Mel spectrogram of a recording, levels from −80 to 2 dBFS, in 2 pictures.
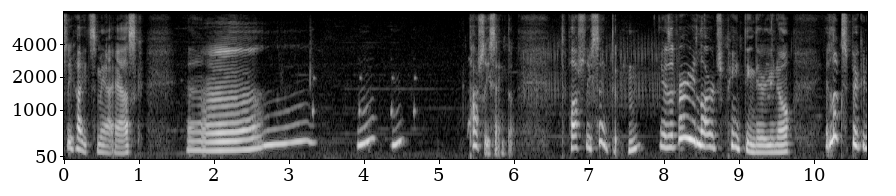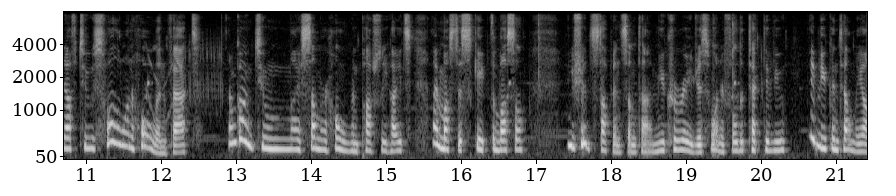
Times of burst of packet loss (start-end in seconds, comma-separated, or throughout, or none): none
